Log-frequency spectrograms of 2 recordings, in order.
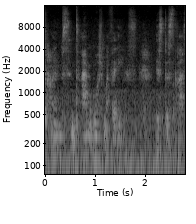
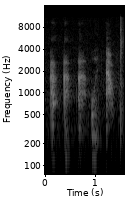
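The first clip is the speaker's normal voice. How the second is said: whispered; 8 dB quieter than usual. Retold or imitated. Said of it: "I was like".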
